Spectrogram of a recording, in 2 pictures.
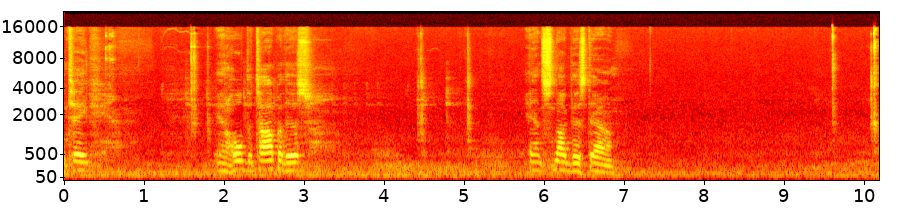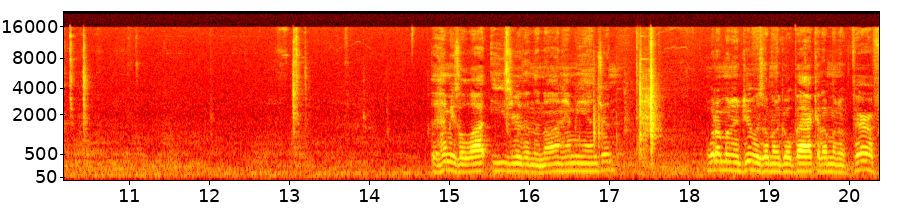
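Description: A man talks calmly and close by, in short bursts.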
